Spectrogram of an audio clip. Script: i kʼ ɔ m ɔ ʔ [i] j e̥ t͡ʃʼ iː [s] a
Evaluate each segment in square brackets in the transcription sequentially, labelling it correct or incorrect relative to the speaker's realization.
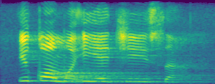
correct, correct

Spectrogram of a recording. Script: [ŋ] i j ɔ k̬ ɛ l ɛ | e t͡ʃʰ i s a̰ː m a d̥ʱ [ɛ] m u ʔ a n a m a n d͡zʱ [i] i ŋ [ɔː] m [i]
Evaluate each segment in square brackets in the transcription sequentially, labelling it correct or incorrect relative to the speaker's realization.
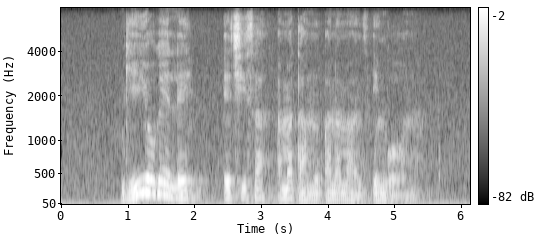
correct, incorrect: a, correct, correct, incorrect: a

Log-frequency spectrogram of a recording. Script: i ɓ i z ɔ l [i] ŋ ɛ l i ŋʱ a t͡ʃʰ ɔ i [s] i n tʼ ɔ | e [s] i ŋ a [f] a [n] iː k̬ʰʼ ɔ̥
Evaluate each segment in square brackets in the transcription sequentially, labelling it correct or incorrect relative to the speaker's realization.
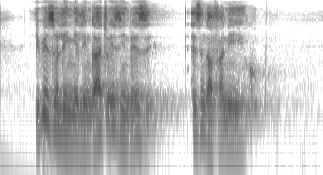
correct, incorrect: z, incorrect: z, correct, correct

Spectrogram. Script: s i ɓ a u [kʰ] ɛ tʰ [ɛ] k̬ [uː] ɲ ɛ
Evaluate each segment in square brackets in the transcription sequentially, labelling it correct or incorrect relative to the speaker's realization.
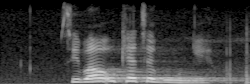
correct, correct, correct

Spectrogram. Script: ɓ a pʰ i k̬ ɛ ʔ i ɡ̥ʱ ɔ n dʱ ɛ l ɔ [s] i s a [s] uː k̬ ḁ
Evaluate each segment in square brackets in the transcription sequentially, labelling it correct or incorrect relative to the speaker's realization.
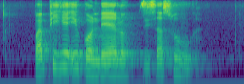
incorrect: z, correct

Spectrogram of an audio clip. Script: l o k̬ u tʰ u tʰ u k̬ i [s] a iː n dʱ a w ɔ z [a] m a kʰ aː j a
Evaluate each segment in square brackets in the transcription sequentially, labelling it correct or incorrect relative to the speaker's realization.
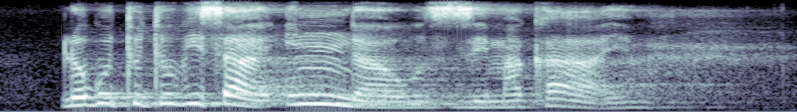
correct, incorrect: ɛ

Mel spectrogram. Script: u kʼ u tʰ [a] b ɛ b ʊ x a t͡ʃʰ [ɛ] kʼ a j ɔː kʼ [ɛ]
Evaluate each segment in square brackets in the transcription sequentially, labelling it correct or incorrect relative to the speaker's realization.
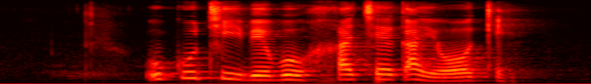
incorrect: i, correct, correct

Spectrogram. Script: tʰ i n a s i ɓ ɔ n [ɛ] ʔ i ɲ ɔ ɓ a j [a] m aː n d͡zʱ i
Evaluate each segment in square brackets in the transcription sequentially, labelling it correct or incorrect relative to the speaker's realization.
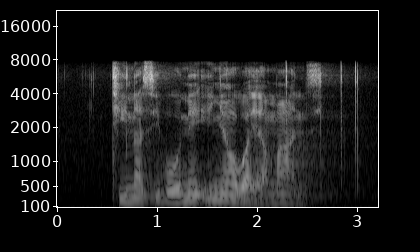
correct, correct

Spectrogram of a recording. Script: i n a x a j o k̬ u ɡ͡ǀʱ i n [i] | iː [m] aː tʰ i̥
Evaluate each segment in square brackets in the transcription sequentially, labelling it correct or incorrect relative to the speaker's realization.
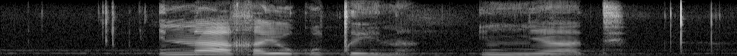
incorrect: a, incorrect: ɲ

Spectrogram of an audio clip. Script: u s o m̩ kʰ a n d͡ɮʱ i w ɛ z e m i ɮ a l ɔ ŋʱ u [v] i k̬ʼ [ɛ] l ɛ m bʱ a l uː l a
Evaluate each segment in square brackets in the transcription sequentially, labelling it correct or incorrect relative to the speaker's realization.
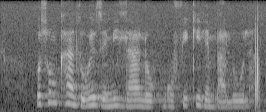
incorrect: f, incorrect: i

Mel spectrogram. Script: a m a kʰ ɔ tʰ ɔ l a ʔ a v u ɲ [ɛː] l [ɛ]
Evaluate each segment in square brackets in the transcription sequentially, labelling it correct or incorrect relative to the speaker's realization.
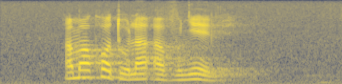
correct, correct

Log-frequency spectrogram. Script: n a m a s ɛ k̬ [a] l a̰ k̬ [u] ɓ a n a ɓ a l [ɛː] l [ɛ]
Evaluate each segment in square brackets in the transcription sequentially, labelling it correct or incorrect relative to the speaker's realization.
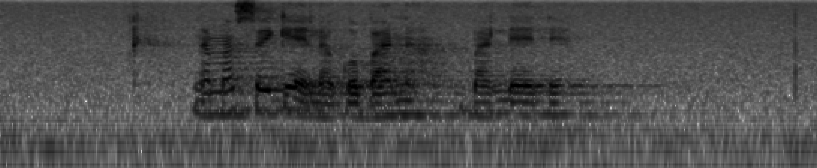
incorrect: ɛ, incorrect: ɔ, correct, correct

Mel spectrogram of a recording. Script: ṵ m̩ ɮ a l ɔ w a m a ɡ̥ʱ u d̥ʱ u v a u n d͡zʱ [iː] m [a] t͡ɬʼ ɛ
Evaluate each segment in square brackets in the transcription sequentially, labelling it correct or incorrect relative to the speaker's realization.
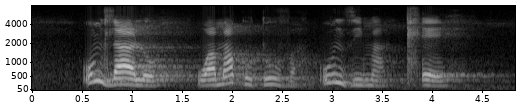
incorrect: i, correct

